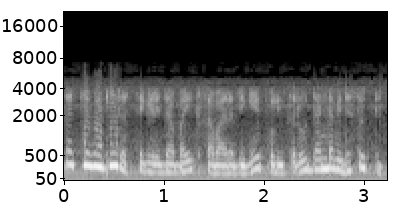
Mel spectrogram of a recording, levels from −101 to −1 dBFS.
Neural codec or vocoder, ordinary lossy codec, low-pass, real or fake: none; AAC, 32 kbps; 7.2 kHz; real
